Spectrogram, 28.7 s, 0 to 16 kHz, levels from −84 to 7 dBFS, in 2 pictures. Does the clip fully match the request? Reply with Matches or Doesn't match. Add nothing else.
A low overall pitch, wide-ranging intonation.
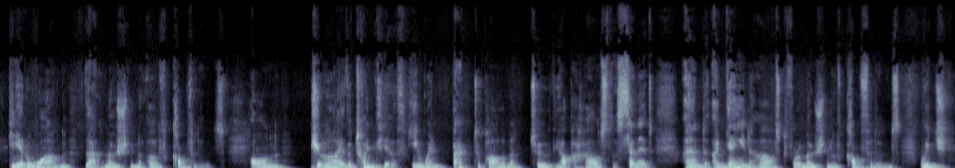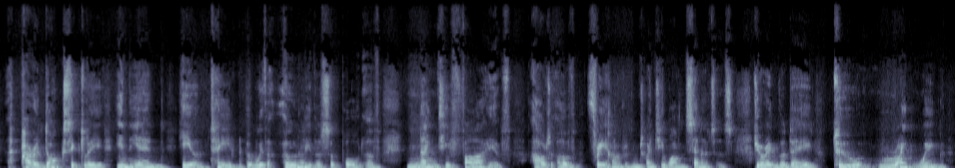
Matches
